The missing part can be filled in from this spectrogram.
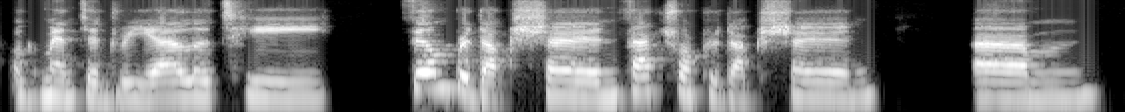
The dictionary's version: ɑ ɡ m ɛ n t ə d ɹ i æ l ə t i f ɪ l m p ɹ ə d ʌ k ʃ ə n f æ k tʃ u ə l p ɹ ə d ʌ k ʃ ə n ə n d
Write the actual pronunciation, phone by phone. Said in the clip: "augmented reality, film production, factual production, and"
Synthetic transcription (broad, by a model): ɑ ɡ m ɛ n t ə d ɹ i æ l ə t i f ɪ l m p ɹ ə d ʌ k ʃ ə n f æ k tʃ u ə l p ɹ ə d ʌ k ʃ ə n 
